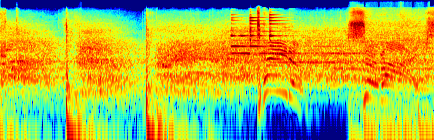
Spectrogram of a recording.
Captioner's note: bell rings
